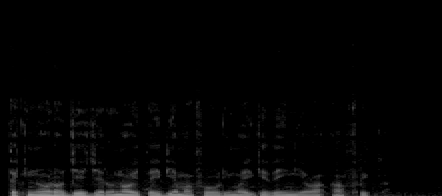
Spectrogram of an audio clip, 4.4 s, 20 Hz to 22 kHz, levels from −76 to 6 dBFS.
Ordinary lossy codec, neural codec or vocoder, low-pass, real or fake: none; vocoder, 44.1 kHz, 128 mel bands every 512 samples, BigVGAN v2; none; fake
